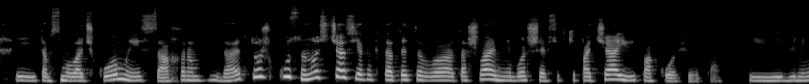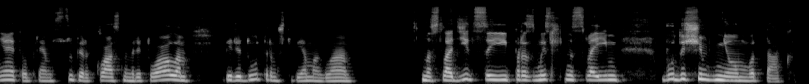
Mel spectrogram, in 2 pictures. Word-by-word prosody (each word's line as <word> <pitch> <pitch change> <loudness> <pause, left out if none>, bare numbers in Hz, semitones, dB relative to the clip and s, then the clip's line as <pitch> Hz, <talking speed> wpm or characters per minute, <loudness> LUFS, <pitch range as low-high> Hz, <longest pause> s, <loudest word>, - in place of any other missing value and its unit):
и 180 -1 -3
там 175 -1 -4
с 160 - -12
молочком 190 +5 +1
и 185 0 -3
с 190 +2 -11
сахаром. 185 +4 -4
Да, 185 0 -3
это 235 - -10
тоже 350 0 +1
вкусно, 360 -10 +1
но 295 +6 +1
сейчас 320 0 +2
я 240 - +2
как-то 215 -2 -2
от 200 +2 -7
этого 190 -3 -1
отошла, 190 +6 0
и - - +1
мне 185 -2 -3
больше 190 -1 -3
всё-таки 175 +1 -15
по 180 - -2
чаю 220 +1 +2
и - - -7
по 170 -3 -5
кофе. 145 -3 -8
Вот 145 - -17
так. - - -21 0.3
И 170 0 -3
для 175 +2 -5
меня 195 +4 +1
это 180 -6 -3
прям 160 0 -7
суперклассным 170 -1 -3
ритуалом 185 +2 +2 0.3
перед 185 -1 +1
утром, 220 -5 -2
чтобы 170 0 -6
я 170 - -1
могла 160 -1 -2 0.7
насладиться 200 +3 +2
и 210 -1 +6
поразмыслить 210 +1 0
на 215 - +4
своим 205 0 +3 0.4
будущим 230 +1 +6
днём. 180 -5 +5
Вот 170 0 -3
так. 135 -1 -10
190 Hz, 185 wpm, -24 LUFS, 170-210 Hz, 0.7 s, и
